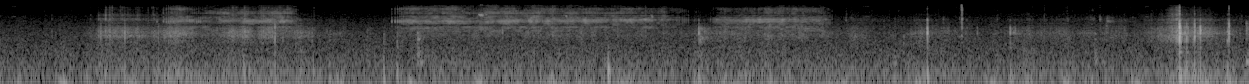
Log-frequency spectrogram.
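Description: Spinning reel being cranked: a faint whirring in three spells of a second or two each, followed by a few sharp clicks near the end.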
